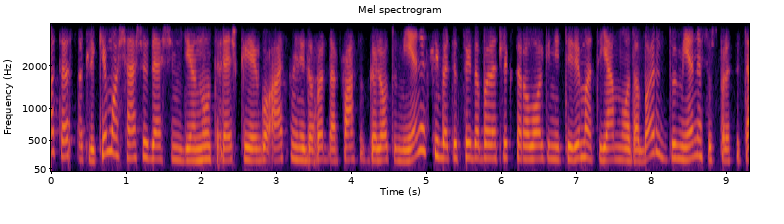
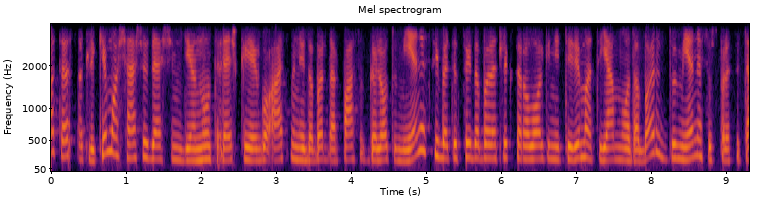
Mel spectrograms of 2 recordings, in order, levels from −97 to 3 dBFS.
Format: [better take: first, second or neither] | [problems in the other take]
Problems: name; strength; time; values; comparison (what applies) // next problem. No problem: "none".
second | noise reduction (neural mask model Resemble Enhance denoiser)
